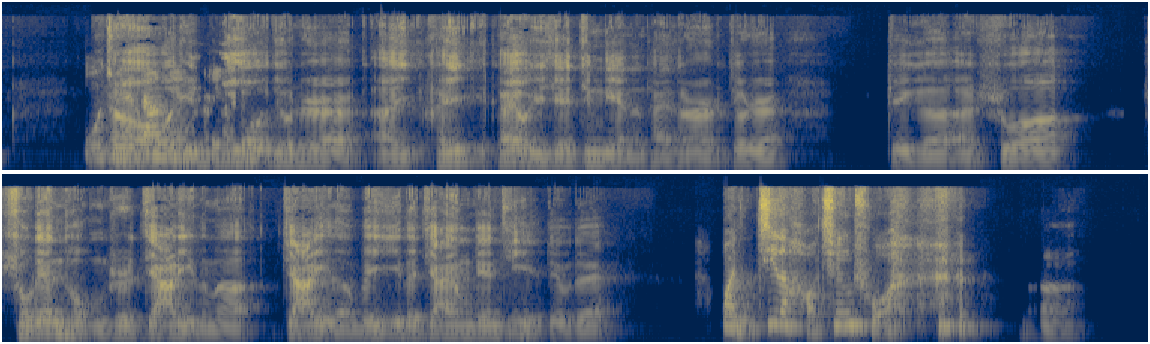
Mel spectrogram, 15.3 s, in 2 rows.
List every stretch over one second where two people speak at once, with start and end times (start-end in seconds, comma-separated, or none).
0.6-1.9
